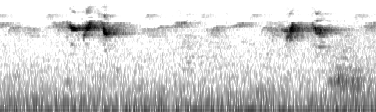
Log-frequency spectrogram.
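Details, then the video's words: Red-whiskered bulbul calling to gather its flock, giving two brief, warbled chirping phrases about one and a half seconds apart. The phrases are softer and slightly husky, over a quiet low hum. "chào mào gọi bầy"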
